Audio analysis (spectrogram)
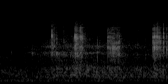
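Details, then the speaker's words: New Penn Spinfisher 440SSG spinning reel, hand-cranked: short gritty rasping grind each turn as the main gear flexes and wobbles in the housing, no bad bearings; planned fix is shimming the main gear. "so you can notice it when you're cranking it this way you heard that noise there's no bad bearings or anything inside it's just not as smooth so what i'm going to do is shim this side of the of the main gear"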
